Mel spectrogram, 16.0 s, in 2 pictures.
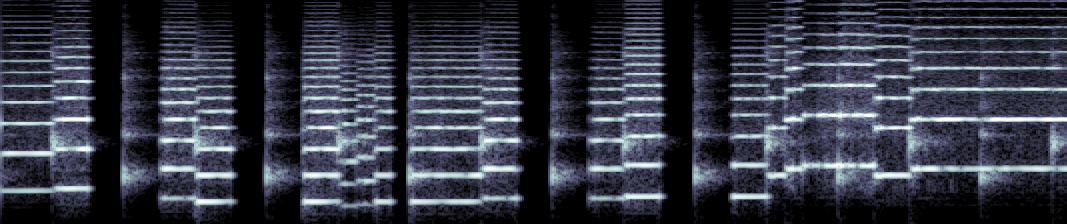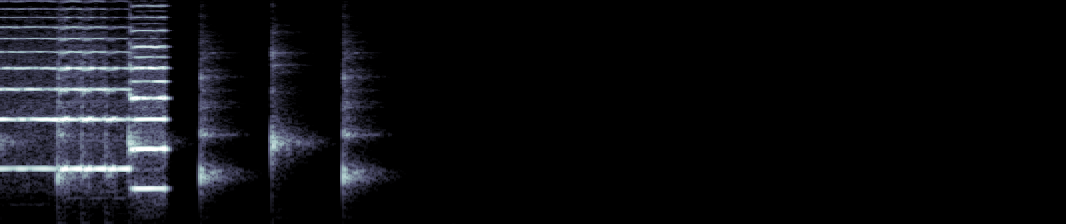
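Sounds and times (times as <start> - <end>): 
trumpet: 0.0 - 9.3.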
